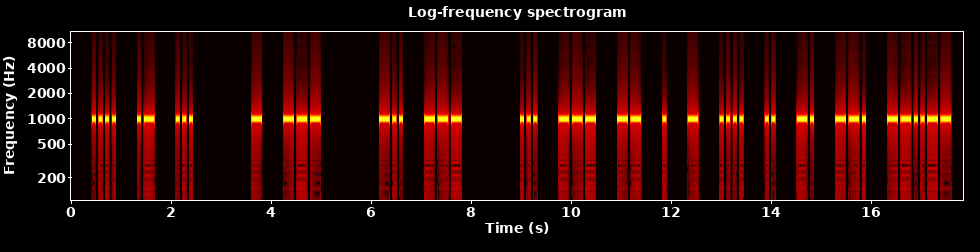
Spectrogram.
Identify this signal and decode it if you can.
Morse code, heard as a keyed tone, about 18 wpm, spaced as for 12 wpm, 1000 Hz. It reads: HAS TO DO SOMETHING,
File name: qotdfiles / 12wpm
